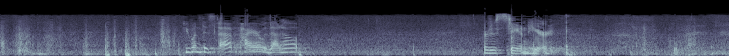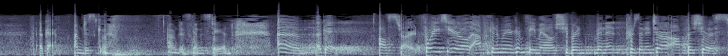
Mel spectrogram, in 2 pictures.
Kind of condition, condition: setting, live audience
